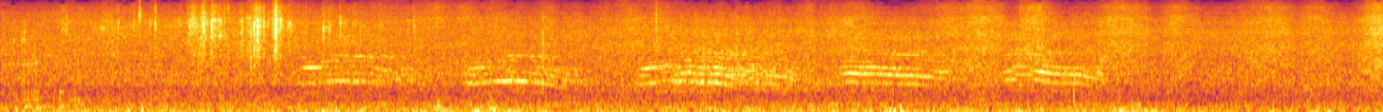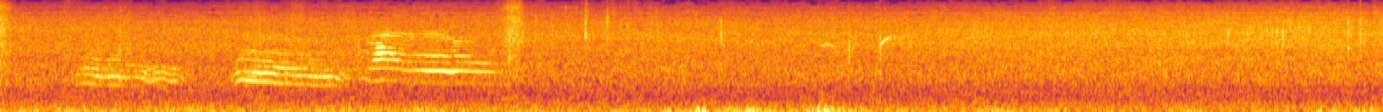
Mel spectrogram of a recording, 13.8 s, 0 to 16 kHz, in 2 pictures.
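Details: Stray cat that came out beside a jogging path, meowing while being petted before climbing onto a lap, filmed with a GoPro HERO8: a series of short, rising-falling meows in clusters, over steady low wind-like rumble outdoors.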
